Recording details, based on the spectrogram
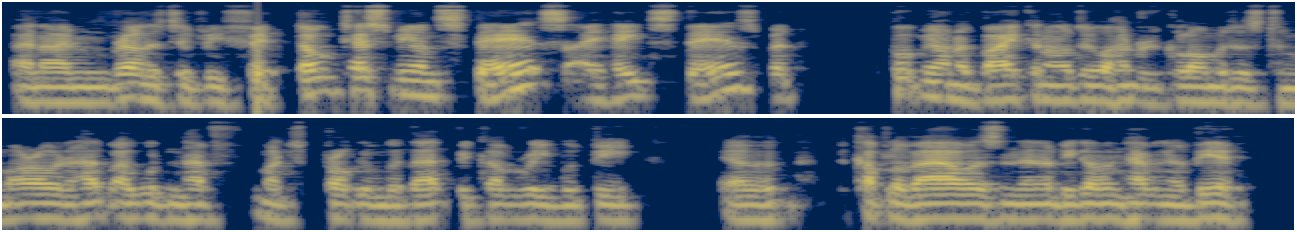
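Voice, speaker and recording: Bright and sharp in tone, a man with an Australian accent talks at a fairly quick pace in a fairly low pitch with ordinary pitch variation, the sound dry and close with no echo. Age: 60s. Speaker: cyclist and long-term expat. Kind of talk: podcast interview. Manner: halting.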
